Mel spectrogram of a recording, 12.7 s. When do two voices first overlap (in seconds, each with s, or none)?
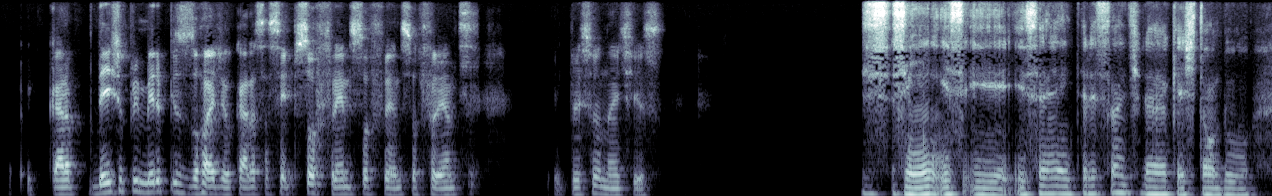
none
